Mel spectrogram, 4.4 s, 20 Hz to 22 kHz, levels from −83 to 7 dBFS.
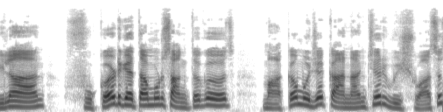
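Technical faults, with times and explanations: Nothing in the speech stood out on listening.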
